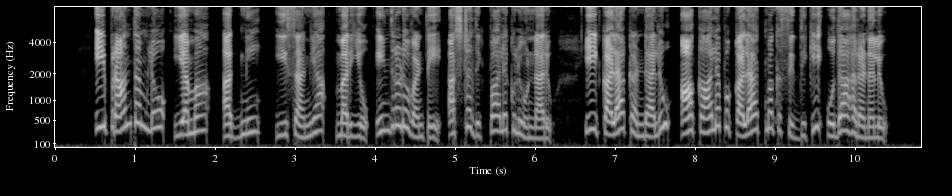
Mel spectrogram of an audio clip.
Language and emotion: Telugu, neutral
